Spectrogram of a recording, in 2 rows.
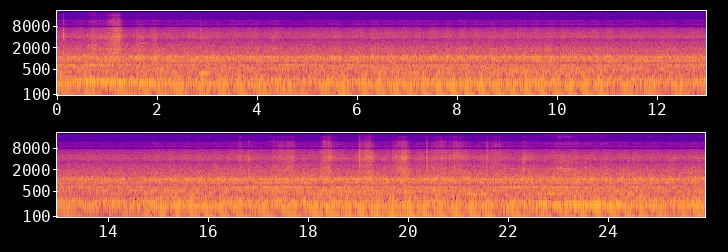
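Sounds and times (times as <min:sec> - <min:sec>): diesel engine running under load: 0:00.0 - 0:25.9
sharp metal clanks and knocks: 0:16.6 - 0:23.8.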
